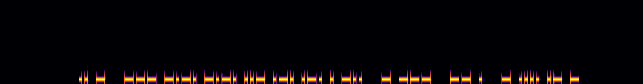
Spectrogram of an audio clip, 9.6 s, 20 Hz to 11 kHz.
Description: Morse code, heard as a keyed tone, about 28 wpm, 700 Hz. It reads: IT OCCURRED TO ME THAT
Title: Sets of 5 Words Encore 28wpm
